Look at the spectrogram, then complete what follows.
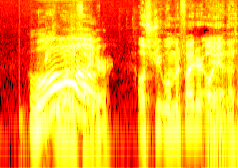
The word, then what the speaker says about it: Street Woman Fighter: currently dancing in on the uh variety show woman street fighter fighter oh street woman fighter oh yeah that's how you say it know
